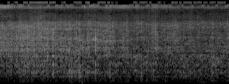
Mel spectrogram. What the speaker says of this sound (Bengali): লাল করে ভাজা হয়ে গেছে,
